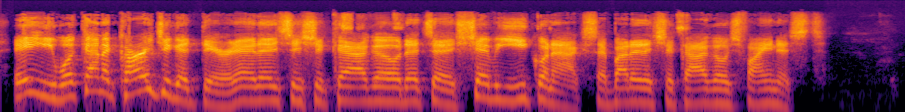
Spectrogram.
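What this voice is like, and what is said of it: Put-on Chicago accent. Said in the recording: “I found a way to do the Chicago accent ... That word will get me like dialed into a Chicago accent.”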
